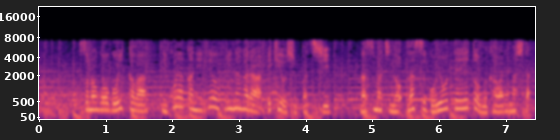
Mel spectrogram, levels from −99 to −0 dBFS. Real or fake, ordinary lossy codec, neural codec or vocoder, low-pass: real; none; none; 7.2 kHz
